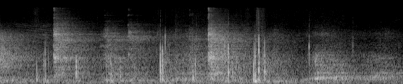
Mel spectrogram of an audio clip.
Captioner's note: door opens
